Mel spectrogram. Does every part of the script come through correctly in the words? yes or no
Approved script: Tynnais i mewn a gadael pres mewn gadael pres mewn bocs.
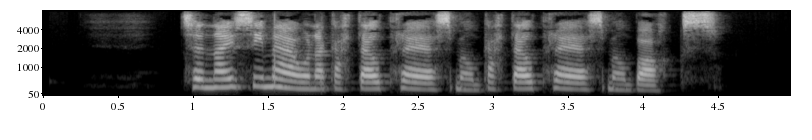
yes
